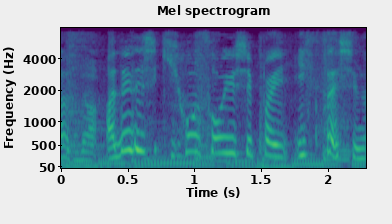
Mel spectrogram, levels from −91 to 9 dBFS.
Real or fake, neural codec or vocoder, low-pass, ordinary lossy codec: fake; autoencoder, 48 kHz, 128 numbers a frame, DAC-VAE, trained on Japanese speech; 7.2 kHz; none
